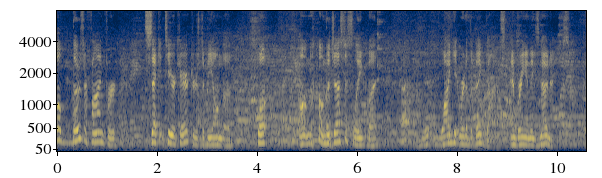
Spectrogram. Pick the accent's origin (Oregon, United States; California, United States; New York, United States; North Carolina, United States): North Carolina, United States; I am from North Carolina.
